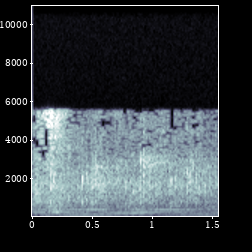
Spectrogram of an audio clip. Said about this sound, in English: Give the Lord a big hand clap of praise.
